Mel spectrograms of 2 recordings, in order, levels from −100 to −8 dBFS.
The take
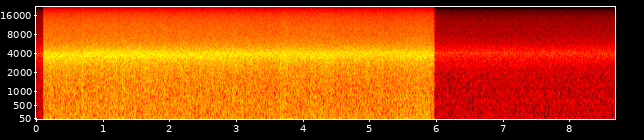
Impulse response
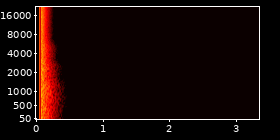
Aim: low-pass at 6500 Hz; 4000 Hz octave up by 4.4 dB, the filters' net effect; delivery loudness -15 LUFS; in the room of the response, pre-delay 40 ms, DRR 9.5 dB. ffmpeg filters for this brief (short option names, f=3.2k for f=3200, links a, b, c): -filter_complex "[0:a]lowpass=6.5k,equalizer=f=4k:t=o:g=5.5,asplit=2[a][b];[1:a]atrim=start_sample=2205,adelay=40[c];[b][c]afir=irnorm=-1:irlink=0,volume=-18dB[d];[a][d]amix=inputs=2:normalize=0,volume=2dB"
